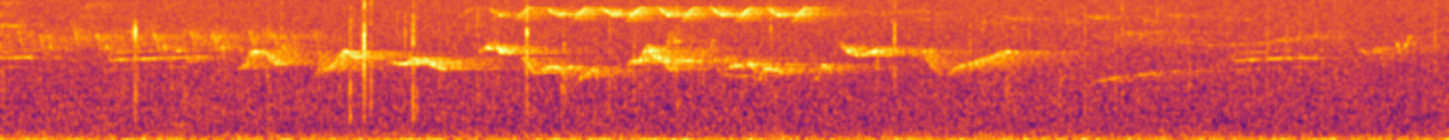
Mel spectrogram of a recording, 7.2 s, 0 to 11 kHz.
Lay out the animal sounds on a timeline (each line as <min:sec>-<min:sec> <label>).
0:00.0-0:01.0 Red-breasted Nuthatch (Sitta canadensis)
0:00.0-0:01.7 Ovenbird (Seiurus aurocapilla)
0:01.0-0:05.2 Rose-breasted Grosbeak (Pheucticus ludovicianus)
0:02.2-0:04.1 Black-and-white Warbler (Mniotilta varia)
0:05.5-0:06.8 Eastern Wood-Pewee (Contopus virens)
0:06.0-0:06.6 Red-breasted Nuthatch (Sitta canadensis)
